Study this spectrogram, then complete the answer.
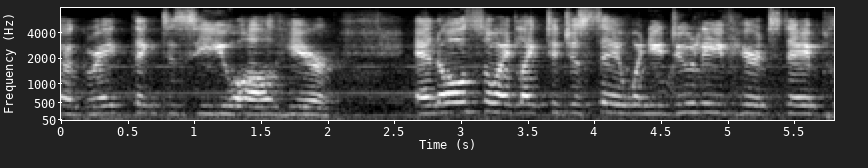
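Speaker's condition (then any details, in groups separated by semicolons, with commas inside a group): No condition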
